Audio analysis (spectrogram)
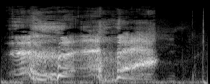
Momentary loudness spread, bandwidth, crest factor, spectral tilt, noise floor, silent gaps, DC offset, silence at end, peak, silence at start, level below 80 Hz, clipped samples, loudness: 3 LU; 16.5 kHz; 14 dB; -2 dB/octave; -36 dBFS; none; under 0.1%; 0 s; 0 dBFS; 0 s; -42 dBFS; under 0.1%; -11 LUFS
